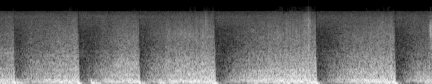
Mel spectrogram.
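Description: Loud, low rumbling noise in swells, broken by sudden brief drops about every second or so.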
